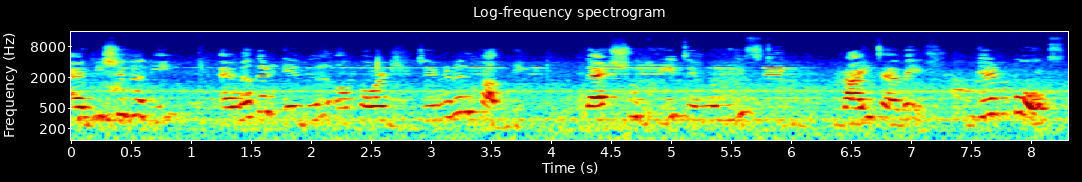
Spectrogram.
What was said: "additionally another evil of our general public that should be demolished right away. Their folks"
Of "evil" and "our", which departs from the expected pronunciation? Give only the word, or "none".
evil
